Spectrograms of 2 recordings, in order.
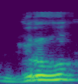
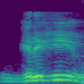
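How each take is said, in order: First: The vowel after r sounds like 'ru'. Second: The vowel after r sounds like 'ri'. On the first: This is how it is said in non-Hindi regions. "री री का उच्चारण रू की तरह होता है।" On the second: This is the standard Hindi pronunciation. "Hindi में इसका उच्चारण गृह होगा"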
